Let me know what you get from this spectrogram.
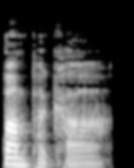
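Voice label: "bumper car", British English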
